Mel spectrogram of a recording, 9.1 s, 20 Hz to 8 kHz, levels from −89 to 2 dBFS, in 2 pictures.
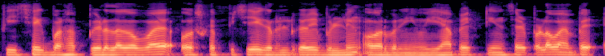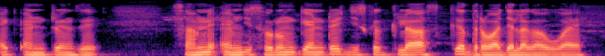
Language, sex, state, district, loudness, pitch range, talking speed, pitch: Hindi, male, Uttar Pradesh, Lucknow, -17 LUFS, 115-125 Hz, 270 wpm, 120 Hz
